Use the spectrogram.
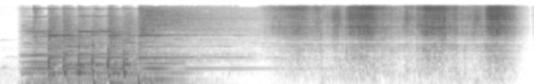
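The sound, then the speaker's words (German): A short tonal jingle rings out, then footsteps crunch and rustle through lots of dry fallen autumn leaves on a walk along the Rhine, in steady, crisp bursts, about one every half second, with no talking. “So hat sich das bei mir vor ein paar Tagen angehört, als ich am Rhein entlang spaziert bin. Da lag schon echt super viel Laub auf dem Boden.”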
